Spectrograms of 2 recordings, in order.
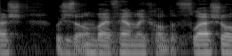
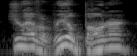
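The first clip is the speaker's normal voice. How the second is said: indignant actress; 6 semitones higher, 7 dB louder than usual. Retold or imitated. Actress complains during film scene.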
